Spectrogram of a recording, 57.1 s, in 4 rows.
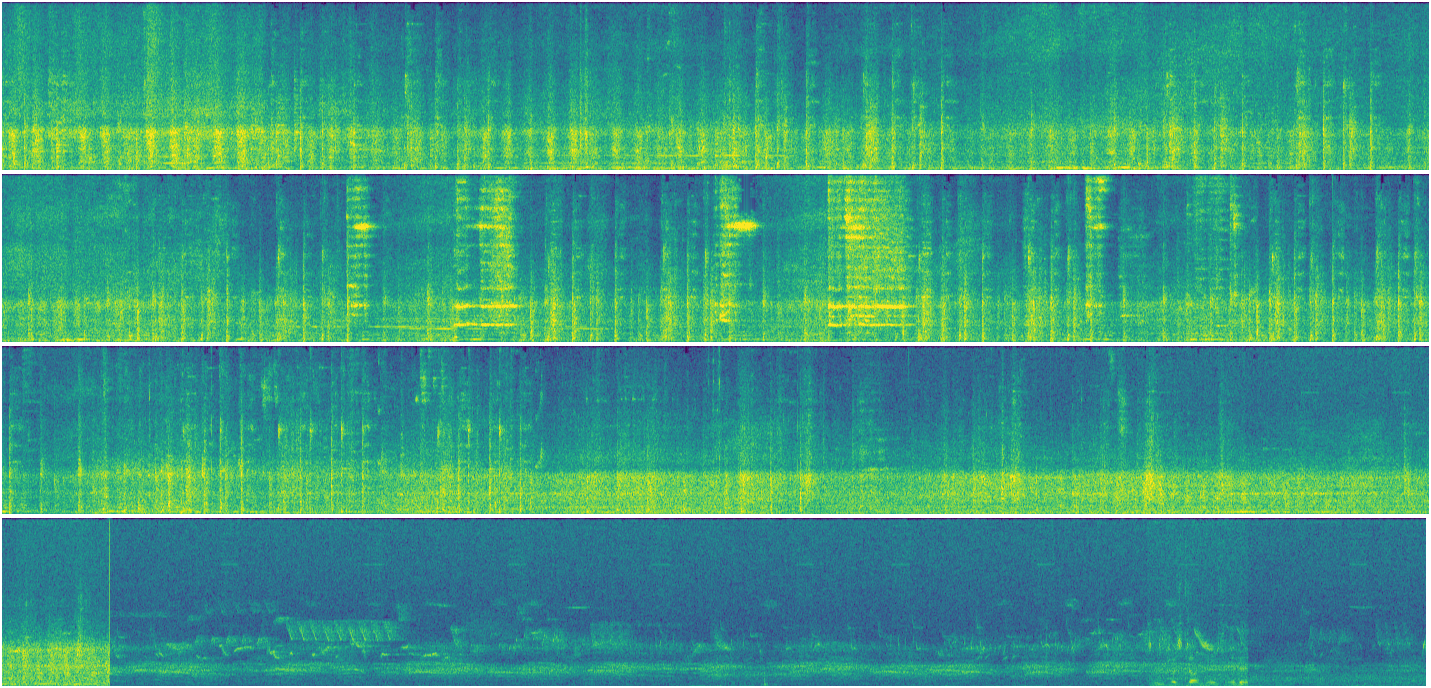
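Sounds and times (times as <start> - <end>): train wheels clattering over rails: 0.0 - 43.9
high-pitched wheel squeals: 17.2 - 20.5, 22.5 - 23.4.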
